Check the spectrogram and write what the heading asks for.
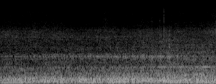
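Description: Steady road and engine hum inside a moving car's cabin.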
